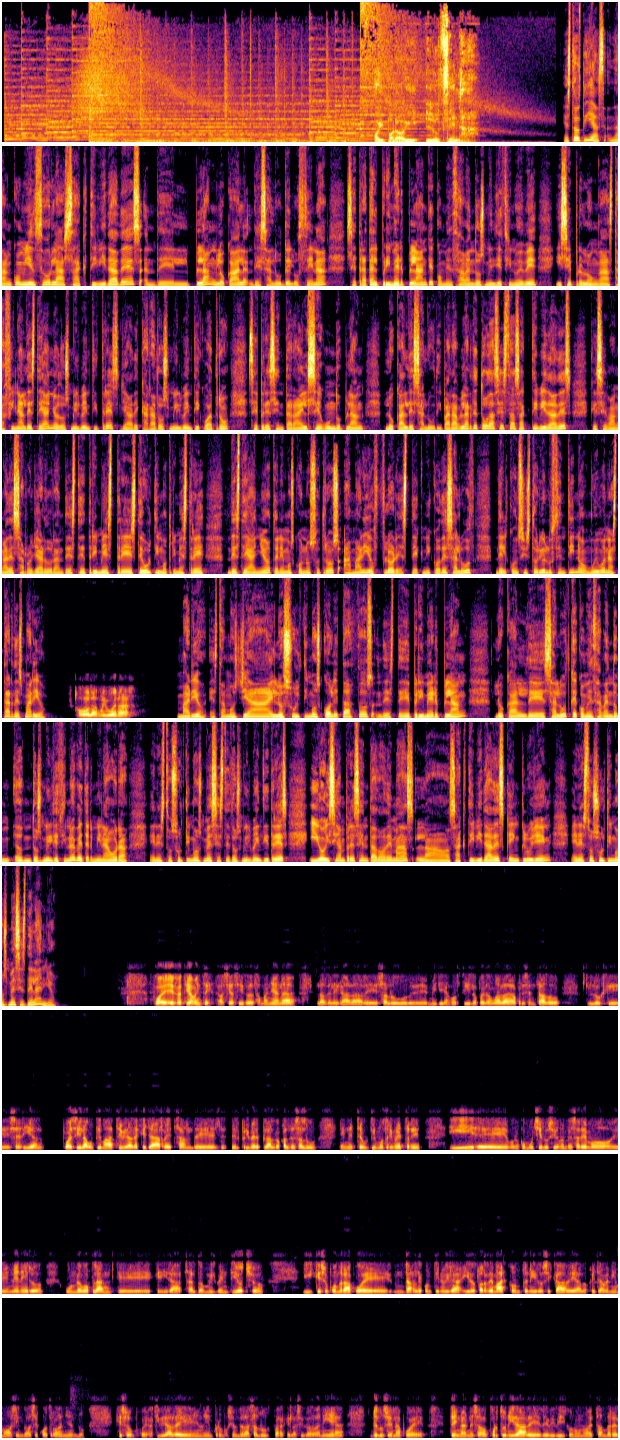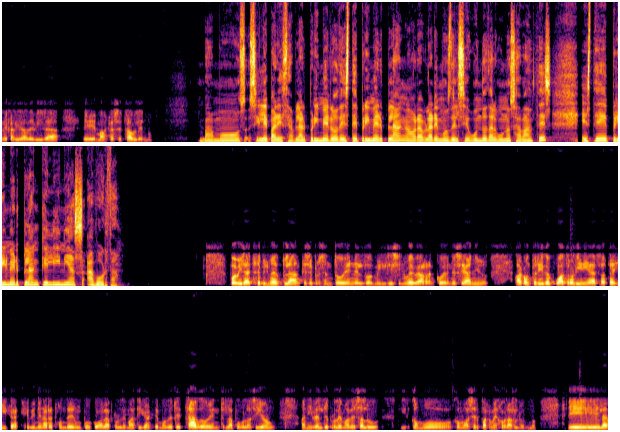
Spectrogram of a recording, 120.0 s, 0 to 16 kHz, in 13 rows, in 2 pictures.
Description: ENTREVISTA | Actividades Plan Local de Salud 2023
